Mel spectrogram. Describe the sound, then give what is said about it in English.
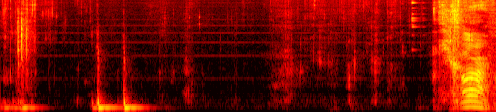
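Crunchy chewing of a single crispy chicken breast piece: three loud crisp bites early on, then soft wet mouth clicks, ending with a short voiced murmur. “Which one is that? It's crispy chicken.”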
